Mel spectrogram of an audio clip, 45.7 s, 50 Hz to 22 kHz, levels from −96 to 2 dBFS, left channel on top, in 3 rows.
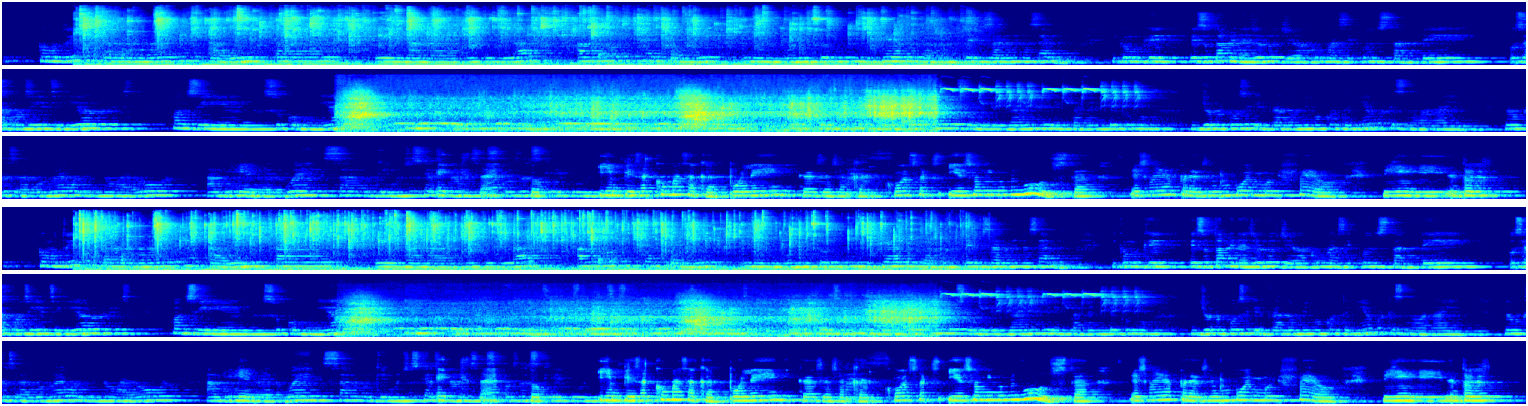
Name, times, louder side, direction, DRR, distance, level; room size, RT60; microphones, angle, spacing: voice 1, 0.4-3.3 3.7-5.4 5.7-10.6 11.2-11.6 11.9-14.7 15.1-16.5 16.9-18.8 19.3-22.7 23.1-26.7 27.1-29.9 30.3-32.2 32.5-36.6 38.9-39.1, right 1 dB, 60° right, -3 dB, 2.5 m, -49 dB
sound 1, 0.7-9.9, right 4 dB, 45° right, 1.5 m, -42 dB
sound 2, 18.6-24.6, left 7 dB, 75° left, 0.7 m, -40 dB
Bird vocalization bird call bird song, 22.9-26.6, left 3 dB, 15° left, 1.1 m, -48 dB
voice 2, 32.7-33.4 34.8-34.9 35.3-35.5 35.8-35.9 36.4-45.4, right 2 dB, 30° right, 9 dB, 0.6 m, -44 dB
11.5 x 7.7 x 4.0 m, 1.0 s
head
